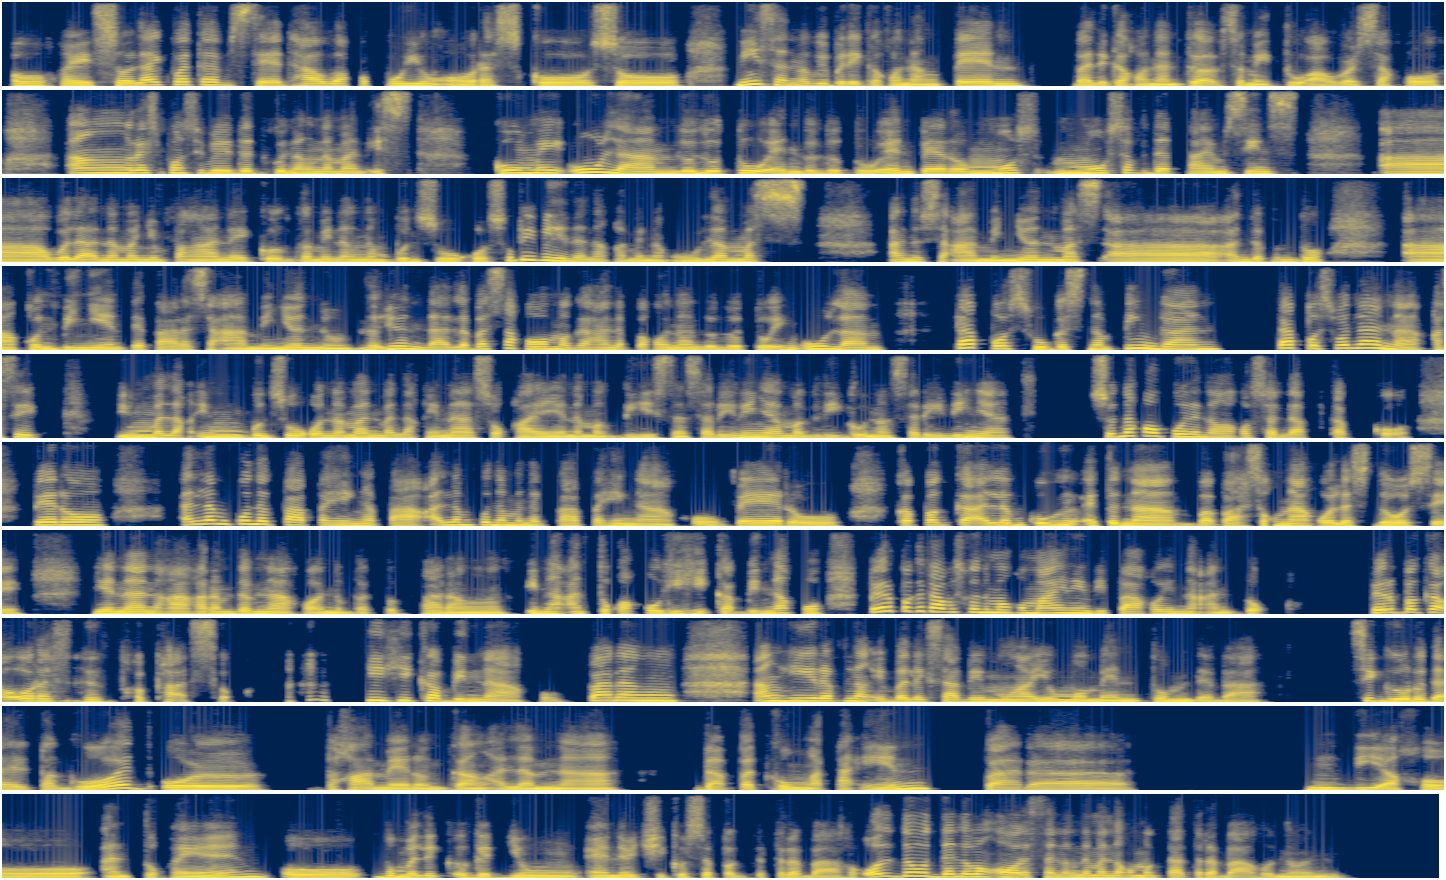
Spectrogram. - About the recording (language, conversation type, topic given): Filipino, advice, Paano ako makakapagpahinga nang mabilis para magkaroon ulit ng enerhiya at makabalik sa trabaho?
- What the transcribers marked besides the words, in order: in English: "so like what I've said"; tapping; in English: "most most of the time since"; chuckle; in English: "momentum"; other background noise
